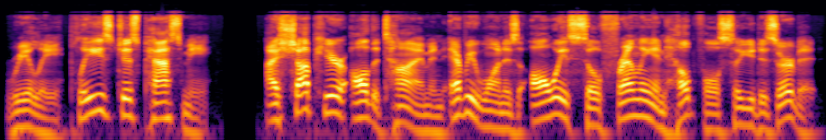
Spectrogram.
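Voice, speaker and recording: A man's voice: medium pitch, big pitch swings, a little fast, no echo, studio quality, lightly acted. A man voicing a tired, well-meaning shopper in a story, earnest and persistent. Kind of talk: acted story dialogue.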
